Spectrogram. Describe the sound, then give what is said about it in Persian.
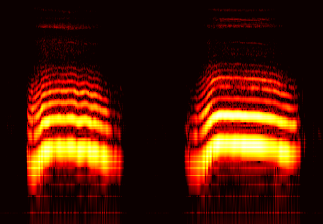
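Two long, drawn-out howling tones with a short pause between them, fairly loud, with a voice-like quality, like someone imitating wind howling through a forest on an autumn day. “یکی از روزای پاییز بود، باد توی جنگل همینطور زوزه میکشید.”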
